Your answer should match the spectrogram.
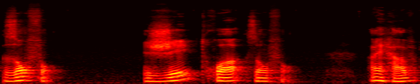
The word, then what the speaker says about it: trois: And the R, we have to hear it. So when you say, don't forget the R. R. 3. On prononce 3. J'ai 3 enfants. J'ai 3 enfants.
